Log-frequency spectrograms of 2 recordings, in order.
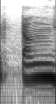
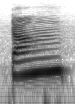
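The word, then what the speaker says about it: tongue: जी यू ई ग यहां देखिए टंग यू नहीं पढ़ेंगे जैसे डायलॉग यू पढ़ दें अगर नियम नहीं पता होगा तो कैटलॉग यू पढ़ दें ग्यू करके पढ़ दें नहीं ग हो जाएगा जी यू ई किसी भी स्पेलिंग के आख आखिर में आता है तो इसको ग पढ़ते हैं। टंग डायलॉग कैटलॉग ये स्पेलिंग्स हैं।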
